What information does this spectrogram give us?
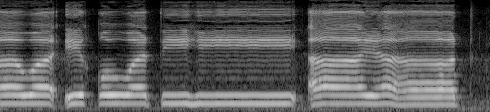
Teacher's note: واو اور تا حرکت ہے، ہا کے نیچے کھڑی زیر ہے اور اس پر مد ہے، مد منفصل، اسے 3 سے 4 الف کے مقدار کھینچیں گے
